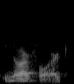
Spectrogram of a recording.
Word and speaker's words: Norfolk: Norfolk Nebraska the world Norfork have to be careful to say even though it's spelled Norfolk but it's North Fork and where Johnny Carson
